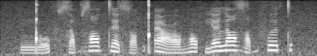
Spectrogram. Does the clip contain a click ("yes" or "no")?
yes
